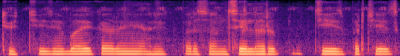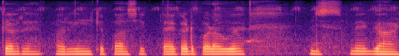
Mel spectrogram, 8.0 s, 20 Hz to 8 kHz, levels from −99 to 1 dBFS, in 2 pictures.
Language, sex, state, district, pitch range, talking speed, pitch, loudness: Hindi, male, Delhi, New Delhi, 135-140 Hz, 180 wpm, 140 Hz, -18 LUFS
